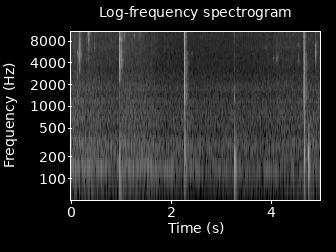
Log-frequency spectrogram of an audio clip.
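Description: Computer mouse clicks, five sharp, isolated clicks spaced about a second apart against a quiet room background.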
